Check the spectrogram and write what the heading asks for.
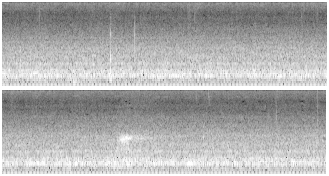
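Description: Faint rustling of fabric and a few small ticks as hands pin twill tape to a cotton bodice, over a steady low hum of room tone; a slightly louder rustle comes about five and a half seconds in.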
